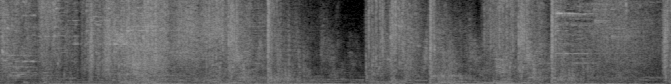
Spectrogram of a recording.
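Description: Game spells burst and crackle in a hectic fight.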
